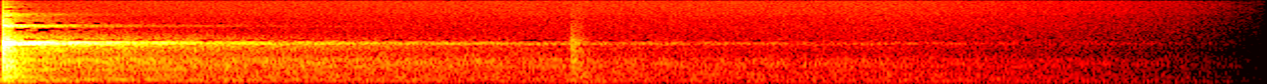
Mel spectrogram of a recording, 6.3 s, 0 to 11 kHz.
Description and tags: Recording of a Gerard-Adam piano, which hasn't been tuned in at least 50 years! The sustained sound is very nice though to use in layered compositions and especially when played for example partly or backwards.Also very nice to build your own detuned piano sampler. NOTICE that for example Gis means G-sharp also kwown as G#.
